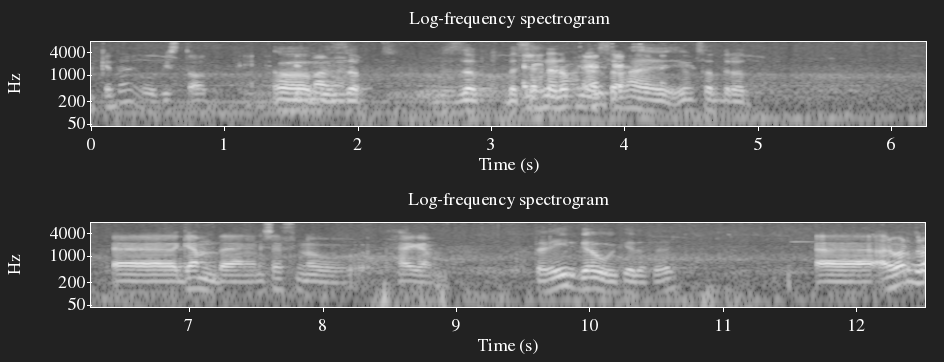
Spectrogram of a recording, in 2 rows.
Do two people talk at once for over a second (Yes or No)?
Yes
